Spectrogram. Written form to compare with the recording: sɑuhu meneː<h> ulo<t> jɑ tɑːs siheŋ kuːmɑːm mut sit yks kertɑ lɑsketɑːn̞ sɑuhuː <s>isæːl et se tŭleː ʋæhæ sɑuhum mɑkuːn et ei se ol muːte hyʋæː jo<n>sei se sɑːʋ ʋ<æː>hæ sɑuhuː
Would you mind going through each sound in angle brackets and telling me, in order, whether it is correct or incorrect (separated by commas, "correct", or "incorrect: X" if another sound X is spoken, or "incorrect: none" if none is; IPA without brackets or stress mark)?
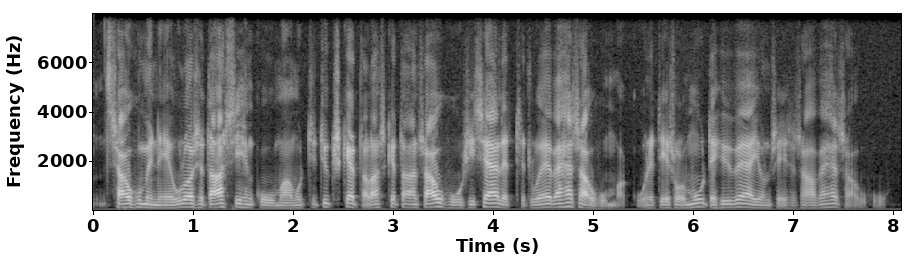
incorrect: none, incorrect: s, correct, correct, incorrect: æ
